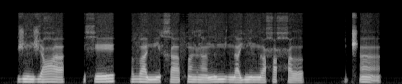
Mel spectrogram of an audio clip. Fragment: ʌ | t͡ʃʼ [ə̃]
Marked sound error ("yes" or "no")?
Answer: yes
